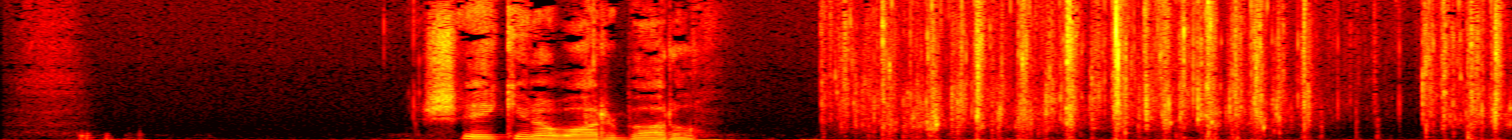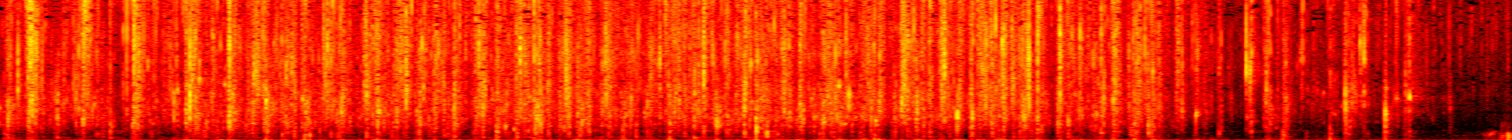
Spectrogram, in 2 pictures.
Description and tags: Shaking water bottle
Sharing a plastic water bottle. Recorded with a Condenser mic.
shake, liquid, bottle, water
